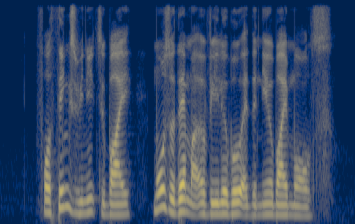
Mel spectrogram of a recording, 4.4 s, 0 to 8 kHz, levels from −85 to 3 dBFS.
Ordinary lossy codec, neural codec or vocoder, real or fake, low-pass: none; none; real; 7.2 kHz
